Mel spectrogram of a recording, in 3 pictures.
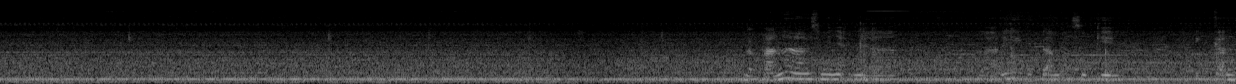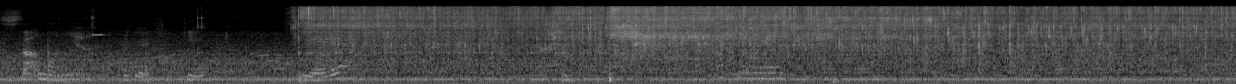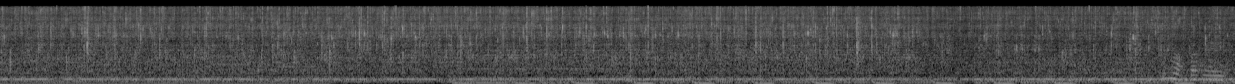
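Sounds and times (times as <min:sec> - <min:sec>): fish sizzling in hot oil: 0:15.2 - 0:37.0.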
